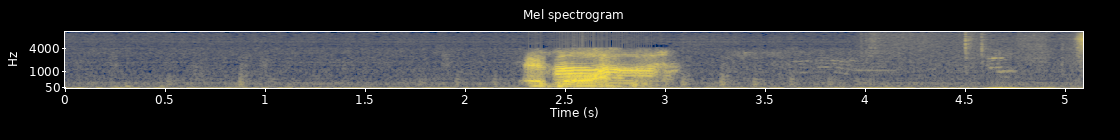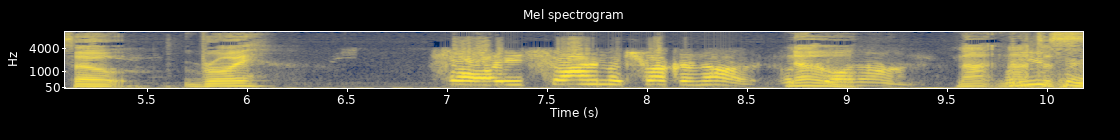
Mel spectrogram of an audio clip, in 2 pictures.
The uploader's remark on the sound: …'s Personal Prank Phone Calls Collection.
